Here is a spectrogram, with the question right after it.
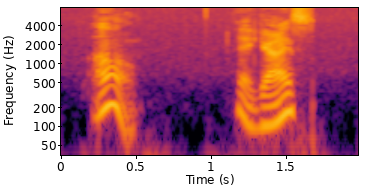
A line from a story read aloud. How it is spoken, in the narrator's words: he said kindly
